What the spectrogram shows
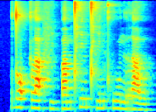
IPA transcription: d ɔ˥˩ ʔ k l a˦˥ ʔ f iː˨˩ k̚ p a˦˥ m tʰ i˥˩ n tʰ i˦˥ n kʰ w u˧ n r a˧ w

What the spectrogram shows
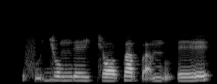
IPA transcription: f ṵ ɟ o ŋ eː c ɔ p a p a̰ m ṵ ʔ e

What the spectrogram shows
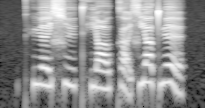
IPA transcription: pʰ ɥ ɛ˧˥ ɕ y˧˥ t̪ʰ j ɑ˧˥ ʊ̯ k ä̰˨˩ ɕ j ä˥˧ t̪ ɥ ɛ˥˩

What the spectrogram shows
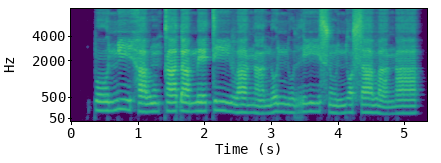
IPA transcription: p oː˨ ɲ iː˦˨ h a˨ β ũ˨ k a˦ ɗ a˦ m e˦ t iː˦˨ β a˨ ŋ ã˨ n o˦ ɲ u˨ r iː˦ s ũ˨ ɲ ɔ˦ s a˦ β a˨ ŋ a˦

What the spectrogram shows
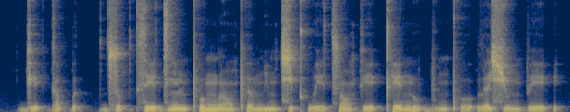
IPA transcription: ɡ e˨ ʔ ɡ a˨ p̚ ə˦ k̚ | d͡z o˦ k̚ t͡s e˧ d͡z ẽ˧ n pʰ o˦ ŋ l ɔ̃˨˩ pʰ ə˧ m i˥˧ m t͡ɕ ə˦ kʰ w e˨˩ t͡s ɔ̃˧ k e˨ ʔ t̪ʰ e˦ n̪ u˥˧ b u˧ ŋ pʰ o˨ ʔ l ə˥˧ ɕ u˦ n p e˦ ʔ

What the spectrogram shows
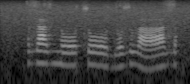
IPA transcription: z a˥ z n oː˧˥ t͡s oː˦˨ d o˧˥ z v aː˩˥ z

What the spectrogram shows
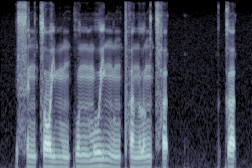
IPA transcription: s ɪ˨ ŋ t͡s ɔː˧ j m ʊ˨˩ ŋ kʷ ɐ˥ n m uː˥ j ŋ ʊ˨˥ ŋ pʰ ɐ˧ n l ʊ˥ ŋ t͡sʰ ɐ˨ t̚ | k ɐ˧ t̚

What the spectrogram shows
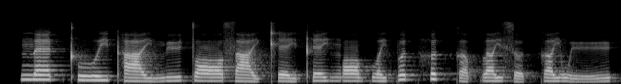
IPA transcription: n̪ ɛː˥ k̚ t̪ʰ uː˧ j pʰ aː˨˩ j m yː˨˧ t̪ ɔː˨ s aː˨˩ j kʰ e˨˩ j pʰ e˧ j ŋ ɔː˧ kʷ ɐ˧ j p ɵ˥ t̚ h ɵ˥ t̚ k ɐ˨˥ p̚ l ɐ˥ j s ɵ˨˥ t̚ k ɐ˥ j w yː˨˥

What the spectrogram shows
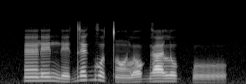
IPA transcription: ɛ̃˦ ɾ e˦ n e˧ d ɛ˦ ɡ o˦˨ t ɔ̃˨ l ɔ˨˦ ɡ a˦ l o˦˨ k͡p o˨

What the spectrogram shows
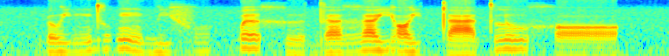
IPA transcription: ɽ u˨ j n d o̤˦ ŋ͡m ṳ˨ j v ɔ̤˧ k͡p ə˦ x ɯ˨ d ɐ˧ ɣ ɐ˦ j ɔ˧ j t a˨ t l u˦ x ɔ˨

